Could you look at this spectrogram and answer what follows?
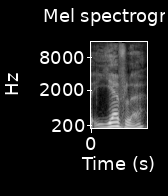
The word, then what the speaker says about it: Gävle: So this one takes place in a town called, it's actually pronounced Gävle, but it's spelled G-A-Y-L-E. Like, okay. Gale, but it's spelt Gävle, apparently.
